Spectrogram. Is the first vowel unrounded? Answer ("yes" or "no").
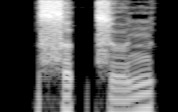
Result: yes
